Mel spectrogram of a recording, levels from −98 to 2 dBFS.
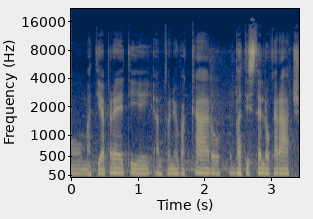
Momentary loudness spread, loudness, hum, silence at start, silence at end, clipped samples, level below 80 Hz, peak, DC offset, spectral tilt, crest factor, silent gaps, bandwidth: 11 LU; -31 LUFS; none; 0 s; 0 s; under 0.1%; -56 dBFS; -10 dBFS; under 0.1%; -4 dB/octave; 20 dB; none; 15.5 kHz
